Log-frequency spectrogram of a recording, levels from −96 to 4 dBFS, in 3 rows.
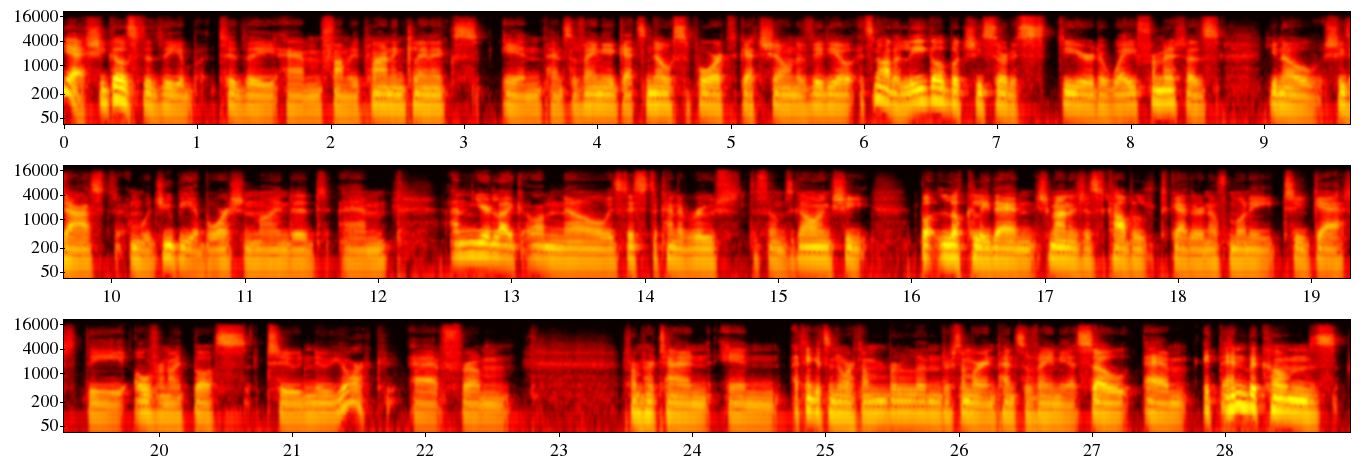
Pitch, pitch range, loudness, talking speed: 95 Hz, 90-105 Hz, -31 LUFS, 195 wpm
